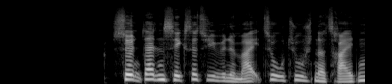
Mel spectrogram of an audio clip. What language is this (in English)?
Danish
